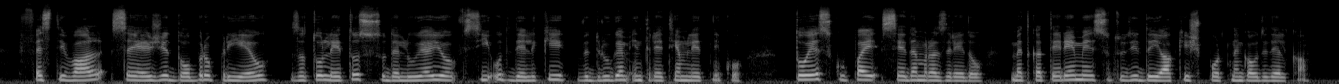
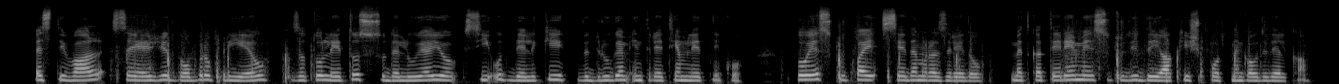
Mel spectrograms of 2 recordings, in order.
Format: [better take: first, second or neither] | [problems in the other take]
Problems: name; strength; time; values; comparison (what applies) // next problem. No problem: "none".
first | noise reduction (neural mask model RNNoise)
